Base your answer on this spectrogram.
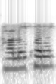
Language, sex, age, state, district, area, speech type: Bengali, female, 18-30, West Bengal, Hooghly, urban, conversation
